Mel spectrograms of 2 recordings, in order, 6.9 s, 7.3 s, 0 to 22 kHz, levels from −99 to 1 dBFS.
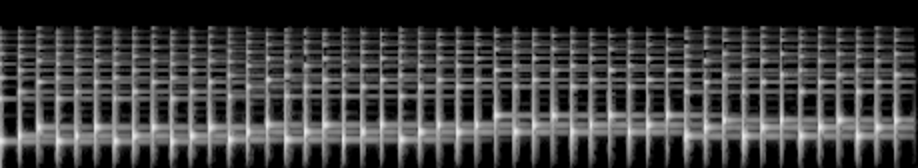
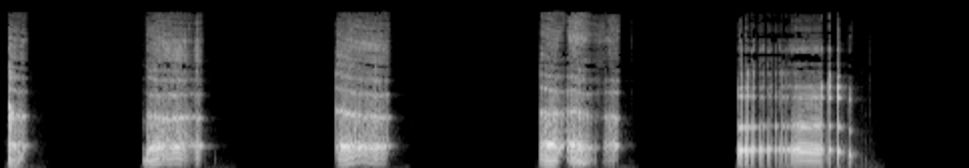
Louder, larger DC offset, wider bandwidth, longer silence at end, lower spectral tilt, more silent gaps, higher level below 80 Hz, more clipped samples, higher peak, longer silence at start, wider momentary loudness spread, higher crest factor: about the same, -19 LUFS vs -21 LUFS; neither; second, 11.5 kHz vs 16 kHz; second, 0.15 s vs 0.9 s; second, 2.5 dB/octave vs -4.5 dB/octave; second, none vs 0.35-1.04 s, 1.78-2.50 s, 3.09-4.01 s, 4.78-5.51 s; second, -88 dBFS vs -58 dBFS; neither; about the same, 0 dBFS vs -2 dBFS; about the same, 0 s vs 0.05 s; second, 2 LU vs 13 LU; about the same, 20 dB vs 22 dB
